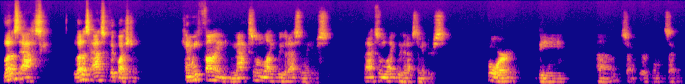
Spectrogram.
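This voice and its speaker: A young man teaching statistics at a classroom whiteboard, losing his voice and clearing his throat, repeating phrases and checking understanding. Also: medium pitch, measured pace, pauses often. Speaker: statistics instructor. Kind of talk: classroom lecture. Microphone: far camera. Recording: echoey room, from far off.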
